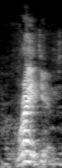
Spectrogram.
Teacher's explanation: Mayor fuerza de voz en la tercera sílaba.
